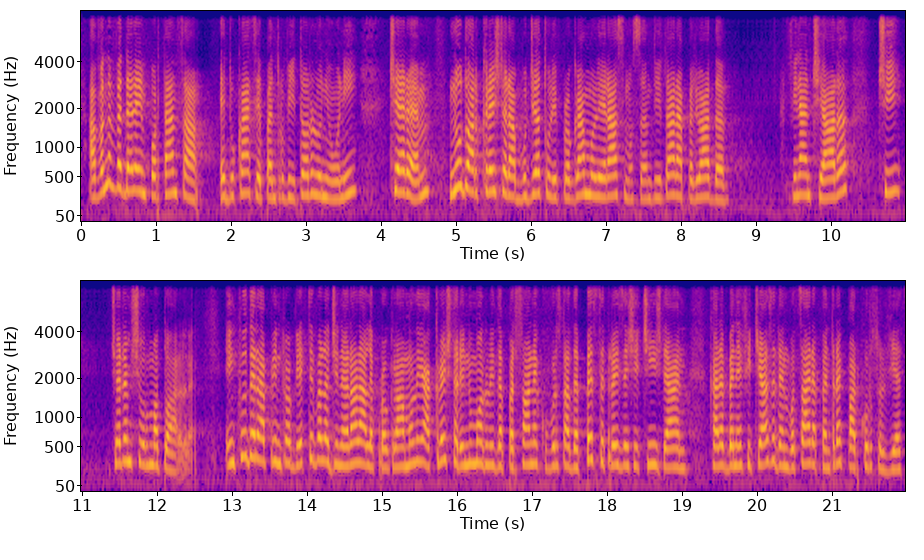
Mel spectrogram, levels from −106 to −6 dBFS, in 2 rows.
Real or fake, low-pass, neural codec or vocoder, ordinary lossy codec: fake; 7.2 kHz; codec, 16 kHz, 0.9 kbps, LongCat-Audio-Codec; none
